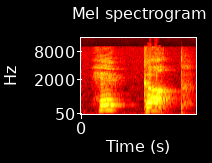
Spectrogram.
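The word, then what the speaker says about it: hiccough: you pronounce that word well it's pronounced hiccup pick up like up like where's the P at but it still pick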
